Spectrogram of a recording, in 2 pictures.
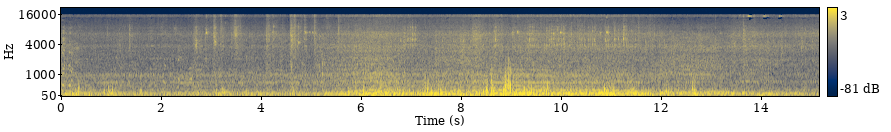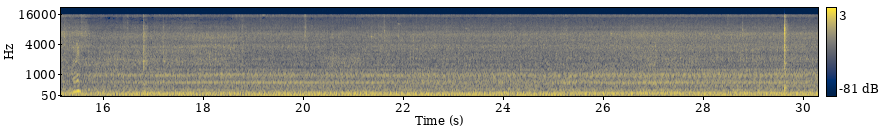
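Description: Vehicle engine and road noise heard from inside the cabin. It is louder for several seconds near the middle, with a rising and falling engine note, then settles into a steadier, lower hum in the second half.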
